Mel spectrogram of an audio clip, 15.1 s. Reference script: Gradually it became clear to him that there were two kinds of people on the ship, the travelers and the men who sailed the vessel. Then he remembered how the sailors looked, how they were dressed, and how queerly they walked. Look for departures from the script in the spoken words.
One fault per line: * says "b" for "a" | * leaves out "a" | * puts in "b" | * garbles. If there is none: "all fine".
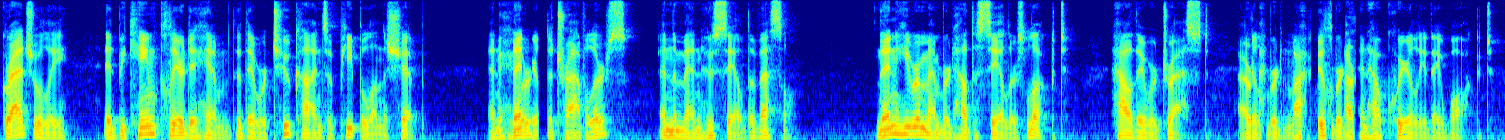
* garbles
* garbles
